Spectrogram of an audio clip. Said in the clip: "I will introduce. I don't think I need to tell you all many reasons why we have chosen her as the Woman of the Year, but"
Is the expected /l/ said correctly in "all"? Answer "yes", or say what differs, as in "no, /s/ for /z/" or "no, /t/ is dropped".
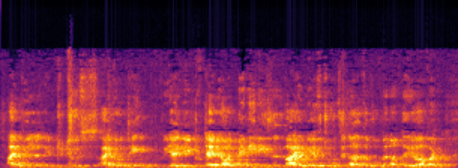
no, /n/ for /l/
